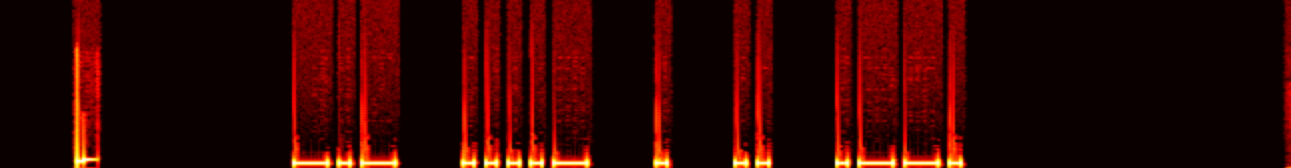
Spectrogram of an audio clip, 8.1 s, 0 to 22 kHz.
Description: Morse code, heard as a keyed tone, about 17 wpm, spaced as for 12 wpm, 700 Hz. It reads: K4EIP
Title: USA Call Signs - 5 Characters - 2x Character Spacing - 17wpm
